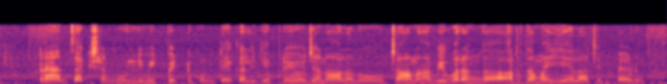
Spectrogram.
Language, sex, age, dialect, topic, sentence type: Telugu, female, 36-40, Central/Coastal, banking, statement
